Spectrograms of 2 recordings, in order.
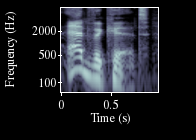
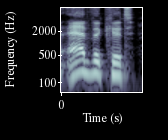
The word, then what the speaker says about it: advocate: an advocate advocates things so there's a slight difference in pronunciation there it's similar to the verb graduate and the person who actually graduates which is the verb is called the graduate sorry about that it's kind of tricky but yeah this particular word will look the same but be pronounced differently advocate verb advocate noun the person so moving on to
